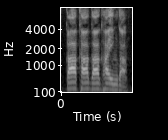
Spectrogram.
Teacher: आती है कंठ से आती है ये आपको ध्यान रखना है जो क वर्ग है यह क वर्ग जो है पूरा का पूरा किसके अंतर्गत आता है कंठ के अंतर्गत आता है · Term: कंठ ध्वनि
